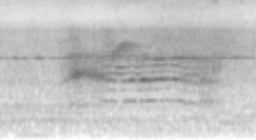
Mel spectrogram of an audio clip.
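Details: Cat indoors giving a thin, high-pitched, drawn-out meow lasting about one second, holding a steady tone before easing slightly downward, heard faintly over quiet room hum with no speech during the call.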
